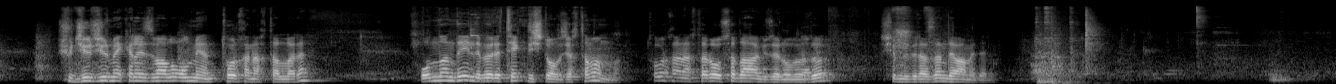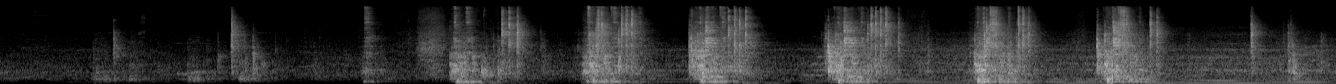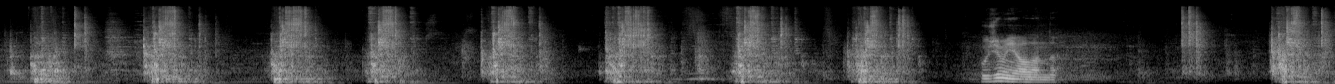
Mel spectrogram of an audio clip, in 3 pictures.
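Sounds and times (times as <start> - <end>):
motorcycle engine being kick-started: 10.3 - 11.1, 17.0 - 36.0, 37.5 - 40.0.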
